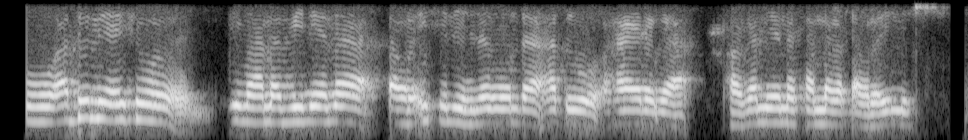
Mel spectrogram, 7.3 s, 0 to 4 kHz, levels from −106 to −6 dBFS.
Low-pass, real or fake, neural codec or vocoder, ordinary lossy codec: 3.6 kHz; real; none; none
